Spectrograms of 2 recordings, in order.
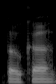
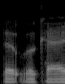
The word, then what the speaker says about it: bokeh: Like the It has like a a bouquet. Bokeh bouquet. I think that's like the actual pronunciation.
